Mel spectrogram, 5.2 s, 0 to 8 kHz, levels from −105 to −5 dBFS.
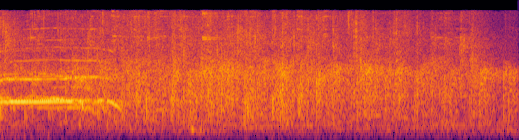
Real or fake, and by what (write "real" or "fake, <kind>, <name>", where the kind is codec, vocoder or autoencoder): real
